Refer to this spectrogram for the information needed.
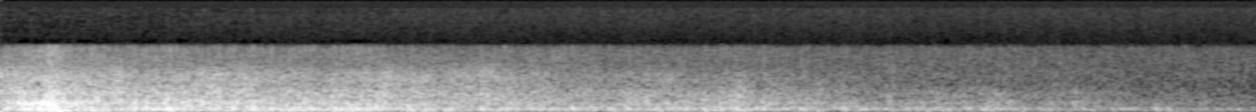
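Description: A deep, rolling rumble of thunder swells up loudly at the start, then slowly fades into a long, low grumble that trails off.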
